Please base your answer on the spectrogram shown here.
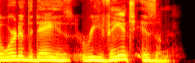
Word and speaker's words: revanchism: of the day is revanchism or revanchist okay both have three syllables r e v a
